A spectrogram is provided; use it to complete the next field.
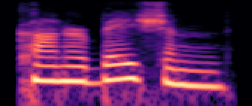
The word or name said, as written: conurbation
